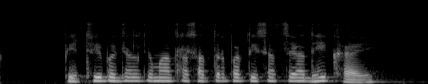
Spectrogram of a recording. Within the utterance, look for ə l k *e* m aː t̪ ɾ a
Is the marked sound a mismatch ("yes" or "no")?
no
